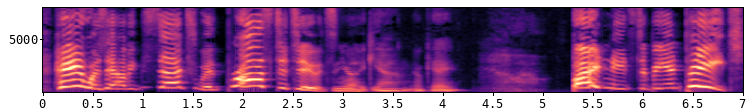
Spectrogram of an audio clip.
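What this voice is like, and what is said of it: Imitates a Fox News fanatic. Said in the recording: “my imitation of a Fox fanatic. Is it any good? I don't know.”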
